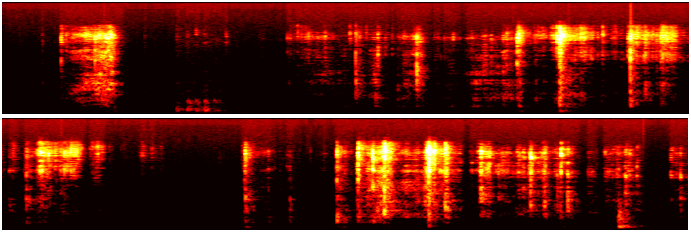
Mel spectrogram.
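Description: Faint tearing and rubbing as a cardboard trading-card mini box is pried open by hand, in two spells of crackly handling noise with a short pause about six seconds in.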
